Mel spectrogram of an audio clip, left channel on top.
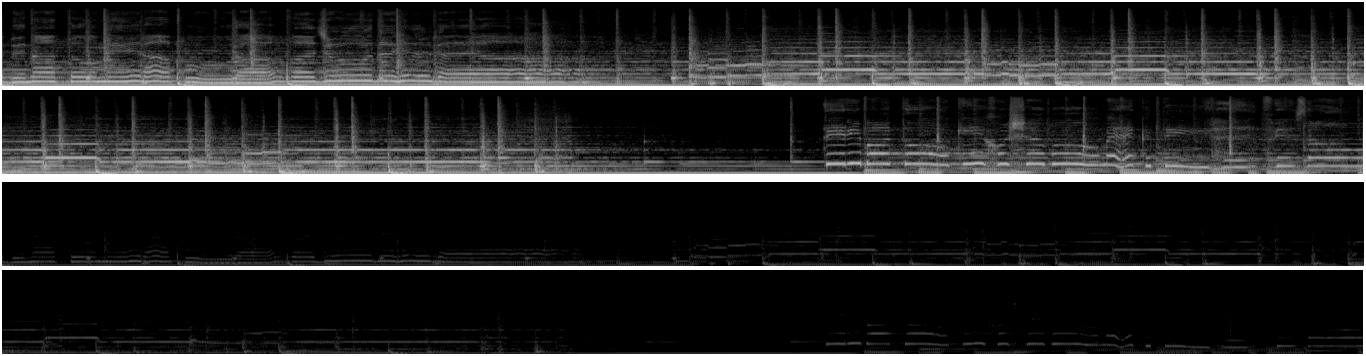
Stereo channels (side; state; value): right; quieter; 32.6 dB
